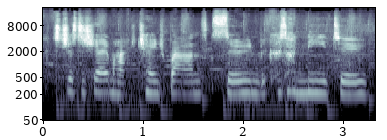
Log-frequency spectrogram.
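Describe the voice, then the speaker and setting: A woman's voice: mid-range voice, little pitch movement, normal speed, fairly bright tone. A young British woman giving a casual, chatty, enthusiastic beauty tutorial voice-over. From England. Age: young adult. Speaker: beauty vlogger. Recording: music bed under the voice. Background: clear background music.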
